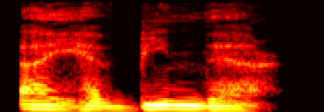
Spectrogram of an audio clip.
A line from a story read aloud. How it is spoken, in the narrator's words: she called crossly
